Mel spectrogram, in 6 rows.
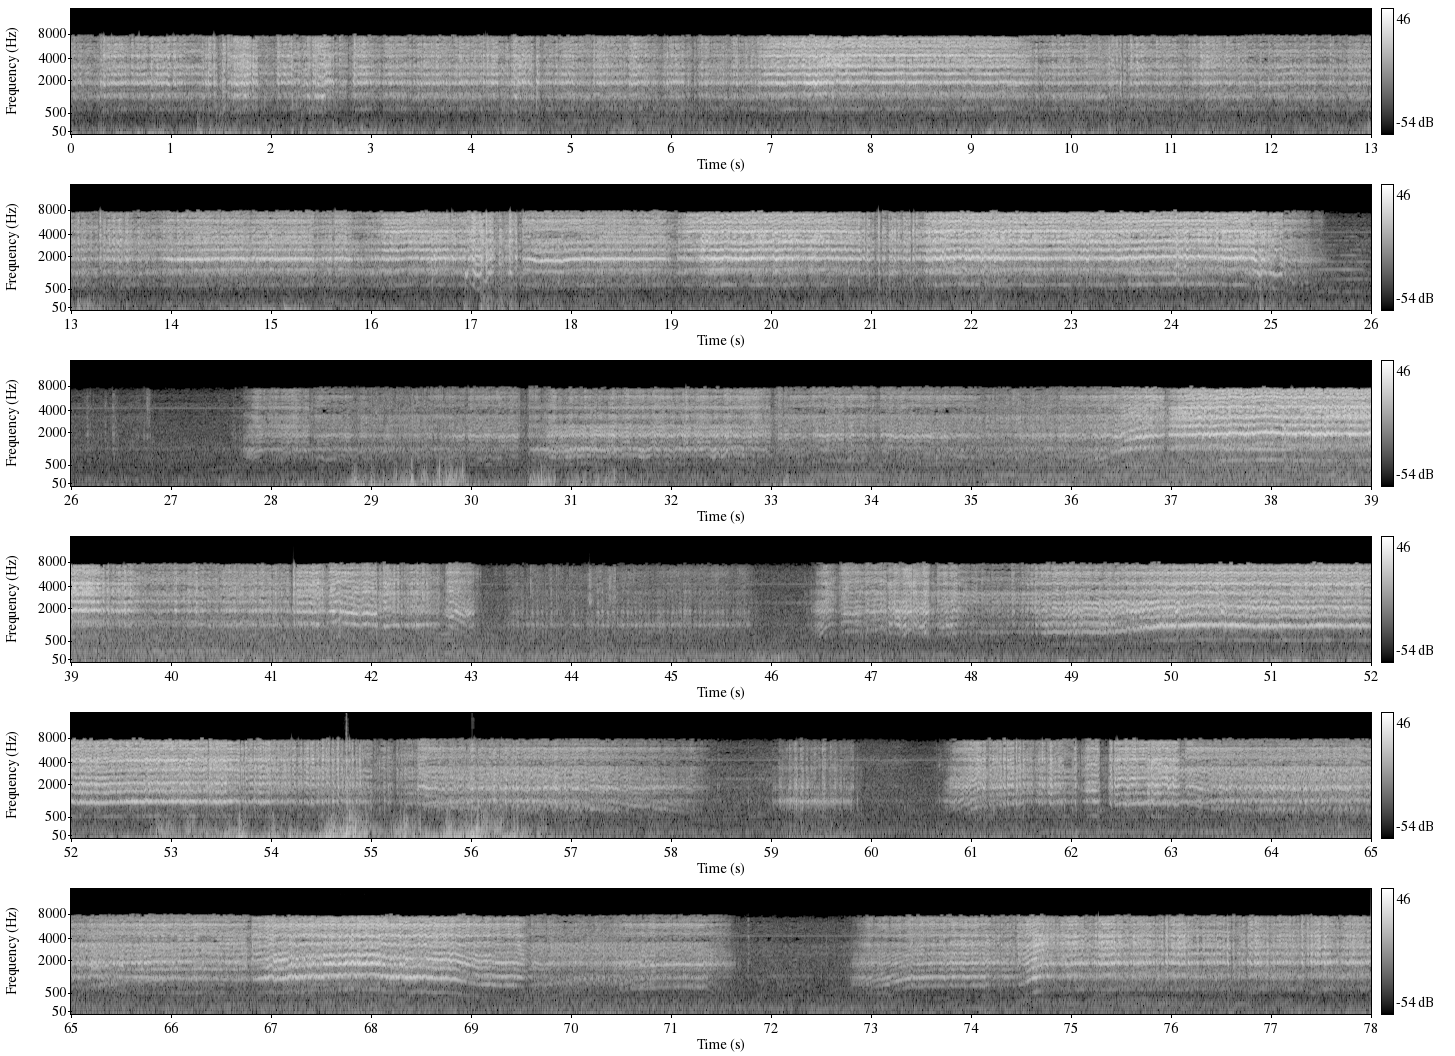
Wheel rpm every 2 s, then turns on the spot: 170, 170, 170, 170, 170, 170, 170, 170, 170, 170, 170, 170, 110, 10, 50, 60, 70, 80, 130, 170, 160, 70, 30, 70, 100, 130, 140, 140, 120, 30, 60, 130, 130, 130, 120, 80, 40, 140, 170.
42-46 58-60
